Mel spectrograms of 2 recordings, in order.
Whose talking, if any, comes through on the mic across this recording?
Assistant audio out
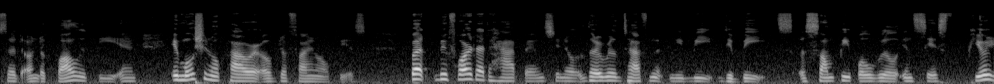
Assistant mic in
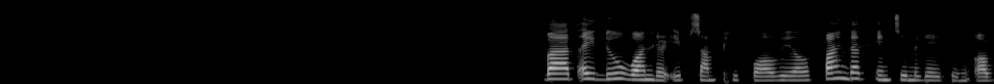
user only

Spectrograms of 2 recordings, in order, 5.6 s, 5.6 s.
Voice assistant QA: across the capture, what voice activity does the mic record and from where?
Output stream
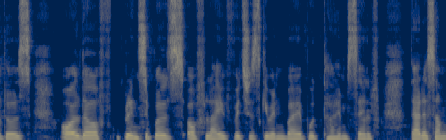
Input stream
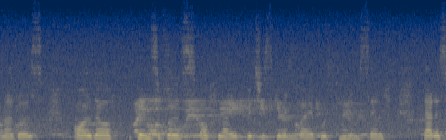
both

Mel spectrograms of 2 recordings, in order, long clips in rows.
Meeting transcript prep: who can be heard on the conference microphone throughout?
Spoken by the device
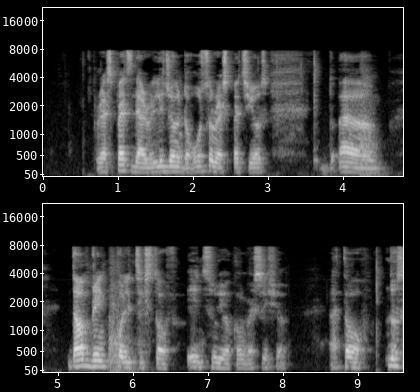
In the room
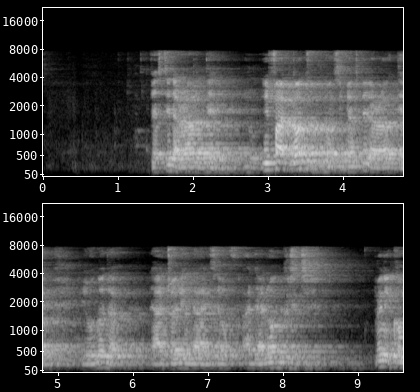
user only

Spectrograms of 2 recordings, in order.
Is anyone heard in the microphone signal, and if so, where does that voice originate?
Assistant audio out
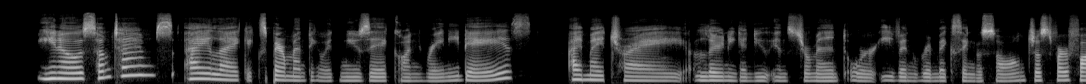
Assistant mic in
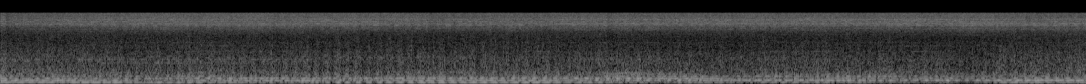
neither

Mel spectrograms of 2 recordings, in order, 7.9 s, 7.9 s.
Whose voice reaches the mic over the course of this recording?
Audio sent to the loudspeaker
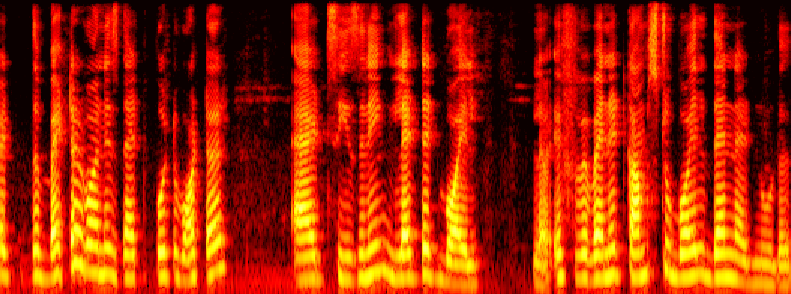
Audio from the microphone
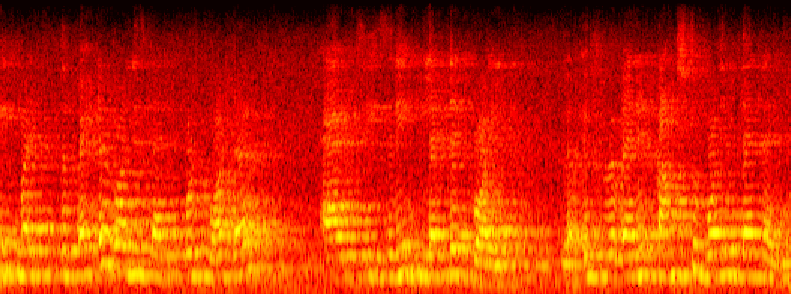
echo only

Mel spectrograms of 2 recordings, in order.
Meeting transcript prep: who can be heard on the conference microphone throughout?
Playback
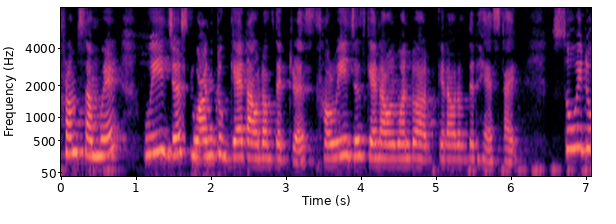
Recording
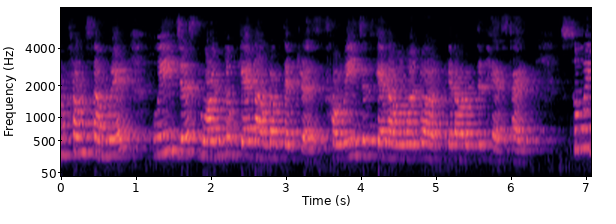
echo only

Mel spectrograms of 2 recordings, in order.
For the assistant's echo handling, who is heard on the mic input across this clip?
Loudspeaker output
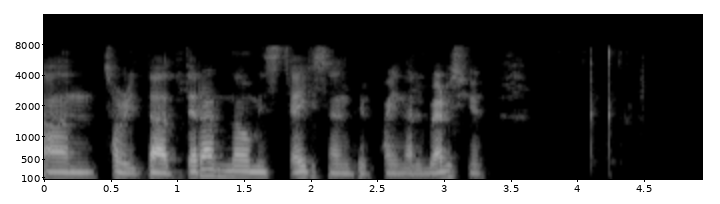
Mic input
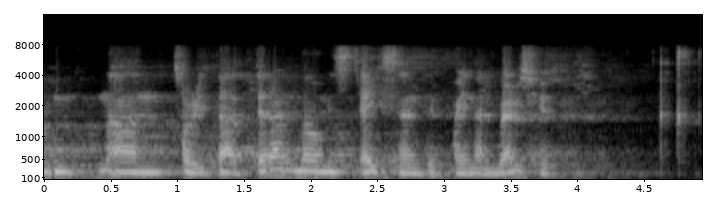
echo only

